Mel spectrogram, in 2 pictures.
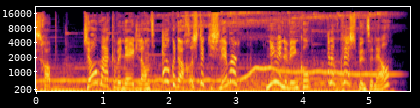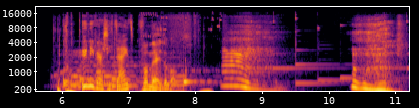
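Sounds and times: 
speech: 0.1s - 7.9s, 8.7s - 9.0s, 10.4s - 11.1s
brief chiming tone: 0.8s - 5.6s
long voiced human yawns sliding into groans: 8.4s - 9.4s, 10.4s - 11.2s.

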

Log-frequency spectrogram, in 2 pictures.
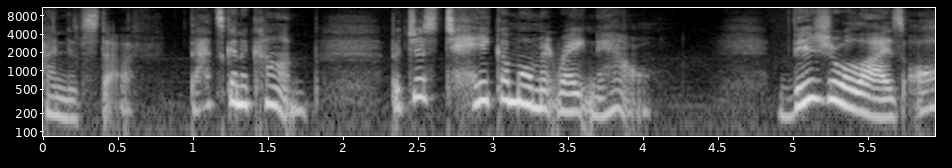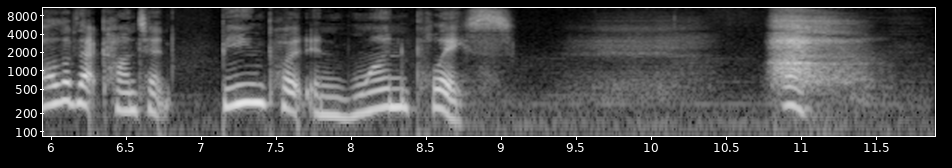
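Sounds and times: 
speech: 0.0s - 4.2s, 4.9s - 9.2s, 10.8s - 11.4s
deep relaxing breath with soft inhale and long sighing exhale: 9.4s - 11.8s.

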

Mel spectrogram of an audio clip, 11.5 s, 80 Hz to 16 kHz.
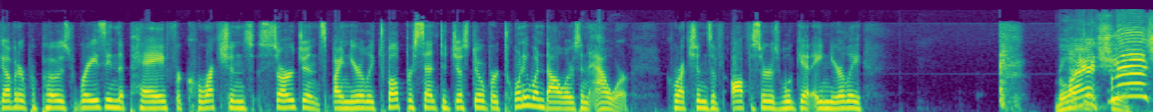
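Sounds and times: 
speech: 0.0s - 8.8s, 10.0s - 11.5s
person sneezing: 10.0s - 10.3s.

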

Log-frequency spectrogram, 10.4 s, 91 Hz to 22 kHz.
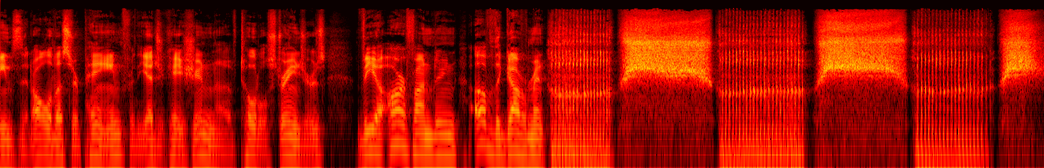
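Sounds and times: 
speech: 0.0s - 6.4s
loud exaggerated snoring: 5.5s - 10.4s.

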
